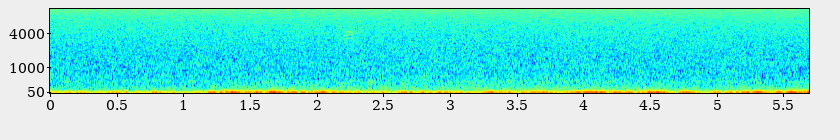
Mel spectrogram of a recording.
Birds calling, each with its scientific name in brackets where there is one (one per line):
Hawaii Amakihi (Chlorodrepanis virens)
